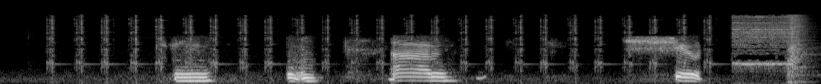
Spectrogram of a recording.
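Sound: quiz time-up buzzer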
